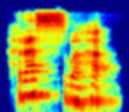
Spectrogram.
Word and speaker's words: hrasva: So here, hrasva, you see this word here, hrasvaha, that is how it is pronounced.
